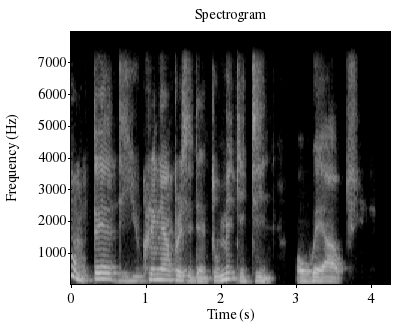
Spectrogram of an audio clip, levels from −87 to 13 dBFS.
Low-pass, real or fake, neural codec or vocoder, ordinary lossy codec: 7.2 kHz; fake; codec, 16 kHz, 2 kbps, FunCodec, trained on Chinese and English, 25 frames a second; none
